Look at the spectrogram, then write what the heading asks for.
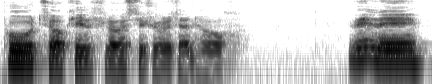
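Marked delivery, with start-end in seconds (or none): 3.5-4.2 louder dwarf calling the owl; tentative call. Acted. Dwarf calls the sleeping owl tentatively. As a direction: try calling Willi. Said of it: "versuchte er es".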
